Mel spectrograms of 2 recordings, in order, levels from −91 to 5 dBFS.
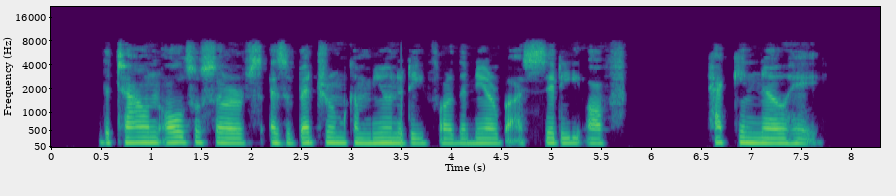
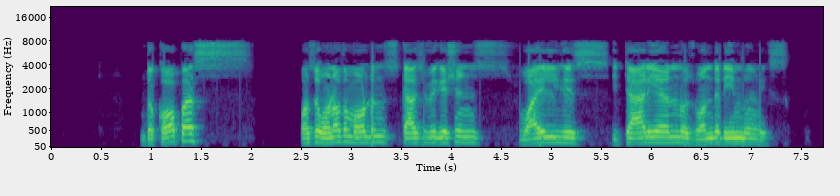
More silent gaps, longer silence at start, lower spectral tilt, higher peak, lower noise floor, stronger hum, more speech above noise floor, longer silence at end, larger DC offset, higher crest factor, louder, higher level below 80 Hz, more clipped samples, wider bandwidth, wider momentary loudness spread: first, 5.81-6.55 s vs none; second, 0.5 s vs 0.9 s; about the same, -5 dB/octave vs -4 dB/octave; about the same, -4 dBFS vs -2 dBFS; first, under -90 dBFS vs -79 dBFS; neither; first, over 70 dB vs 63 dB; first, 0.65 s vs 0.4 s; neither; about the same, 18 dB vs 16 dB; second, -21 LUFS vs -16 LUFS; about the same, -56 dBFS vs -56 dBFS; neither; about the same, 8.2 kHz vs 8.2 kHz; second, 8 LU vs 14 LU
